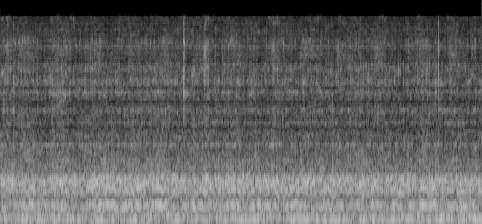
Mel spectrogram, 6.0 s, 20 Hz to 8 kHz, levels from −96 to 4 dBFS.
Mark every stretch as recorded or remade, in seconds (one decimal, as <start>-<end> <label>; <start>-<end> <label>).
0.0-6.0 remade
